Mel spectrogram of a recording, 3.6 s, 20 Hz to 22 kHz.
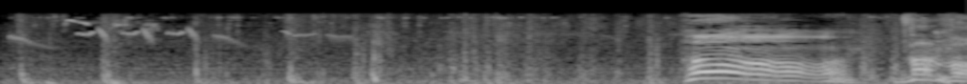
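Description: Roach, Geralt's horse in The Witcher 3: Wild Hunt, clip-clops with a series of crisp hoof strikes, then lets out a loud, wavering neigh partway through, with hoof sounds continuing after it.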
